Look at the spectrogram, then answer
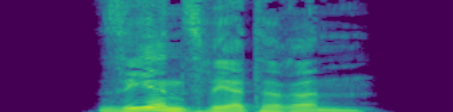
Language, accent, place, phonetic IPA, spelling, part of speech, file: German, Germany, Berlin, [ˈzeːənsˌveːɐ̯təʁəm], sehenswerterem, adjective, De-sehenswerterem.ogg
- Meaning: strong dative masculine/neuter singular comparative degree of sehenswert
